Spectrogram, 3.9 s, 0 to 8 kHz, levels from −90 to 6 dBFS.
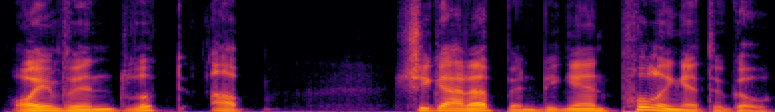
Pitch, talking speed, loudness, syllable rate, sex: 115 Hz, 185 wpm, -19 LUFS, 5.4 syllables/s, male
